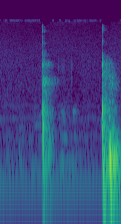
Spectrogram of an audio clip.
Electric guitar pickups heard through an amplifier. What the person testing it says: I'm just tapping the whole piece so you can hear that pickup is actually working. In the centre, both pickups are working.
